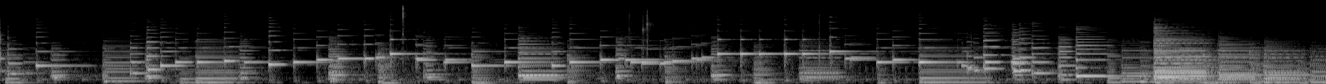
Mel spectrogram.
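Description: Background piano music: a quick melody of short notes that goes on without a break.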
